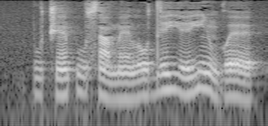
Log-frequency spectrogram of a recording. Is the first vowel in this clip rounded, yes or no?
yes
